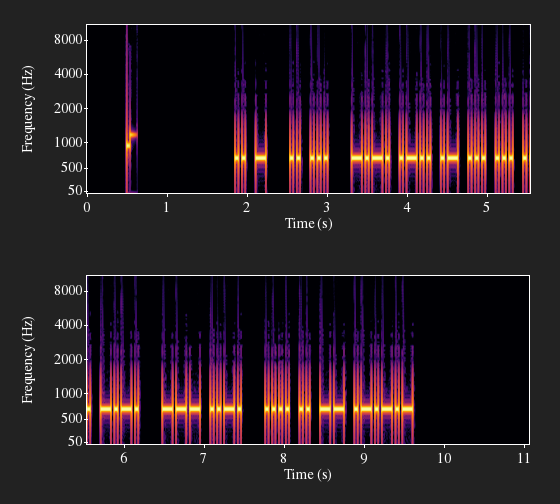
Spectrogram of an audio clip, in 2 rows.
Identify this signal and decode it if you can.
Morse code, heard as a keyed tone, about 28 wpm, 700 Hz. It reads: IT IS CLASSIC OF HIM.
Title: Sentences from Top 1000 Words 28wpm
